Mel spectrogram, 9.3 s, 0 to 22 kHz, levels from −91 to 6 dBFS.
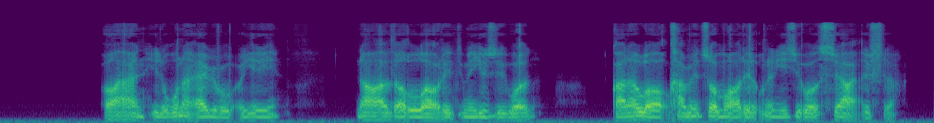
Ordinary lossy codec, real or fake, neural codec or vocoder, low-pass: MP3, 48 kbps; fake; autoencoder, 22.05 kHz, a latent of 192 numbers a frame, VITS, trained on many speakers; 9.9 kHz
